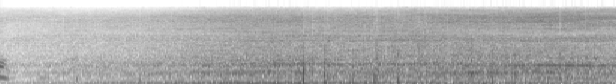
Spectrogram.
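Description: Mercedes-Benz engine with KE-Jetronic fuel injection idling steadily during a fuel-pressure test, growing louder over the first two seconds, with a single click about two seconds in.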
